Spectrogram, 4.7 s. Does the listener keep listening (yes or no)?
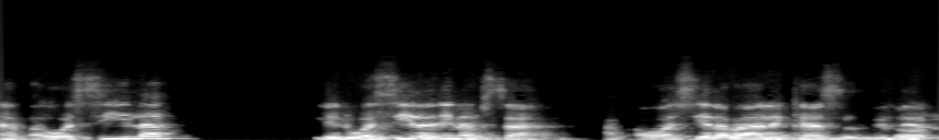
yes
